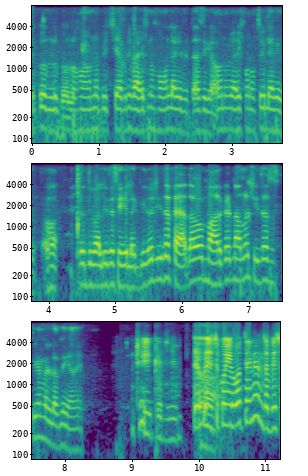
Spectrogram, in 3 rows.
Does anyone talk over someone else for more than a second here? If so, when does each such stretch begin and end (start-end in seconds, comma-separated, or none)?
none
